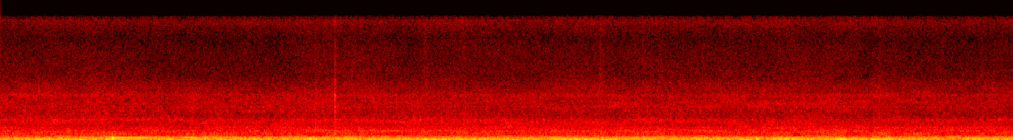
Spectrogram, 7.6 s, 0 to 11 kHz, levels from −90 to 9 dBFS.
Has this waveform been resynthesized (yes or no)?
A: yes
